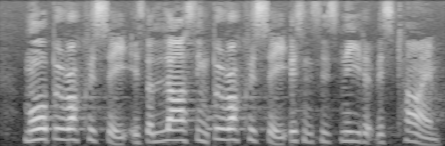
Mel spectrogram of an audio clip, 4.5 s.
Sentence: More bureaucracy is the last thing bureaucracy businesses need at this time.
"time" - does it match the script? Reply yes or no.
yes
